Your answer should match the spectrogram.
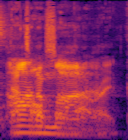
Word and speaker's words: Automata: And then I say it the other way, and I'm also Automata, because I think they say it in the game at one point. And Paul said it that way, and I remember thinking, oh, Paul was right, I was wrong.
